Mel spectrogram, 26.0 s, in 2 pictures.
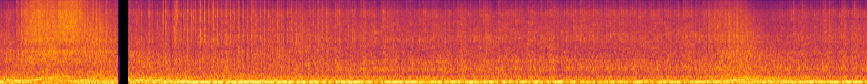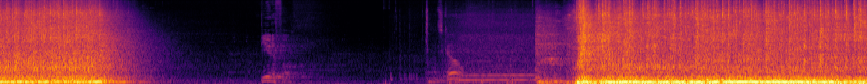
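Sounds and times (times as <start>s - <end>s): car engine idling loudly: 0.0s - 15.1s, 21.5s - 26.0s.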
